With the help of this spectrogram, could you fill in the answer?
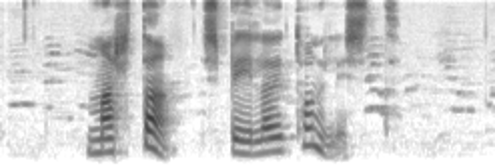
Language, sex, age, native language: Icelandic, female, 50-59, Icelandic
